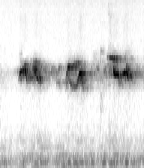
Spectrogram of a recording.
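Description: A bird chirping sound effect: three short, bright bursts of tweeting in steady succession over a faint low hum, fairly quiet and alone.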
